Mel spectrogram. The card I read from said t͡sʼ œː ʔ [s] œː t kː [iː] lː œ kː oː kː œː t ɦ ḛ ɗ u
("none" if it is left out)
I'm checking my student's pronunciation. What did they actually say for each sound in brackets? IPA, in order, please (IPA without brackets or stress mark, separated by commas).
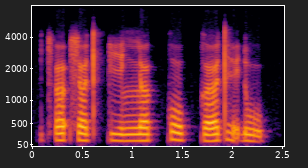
s, iː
